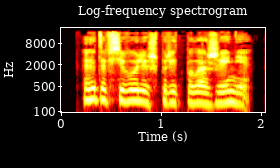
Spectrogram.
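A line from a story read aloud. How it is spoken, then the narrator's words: Dismissive snort. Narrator (Russian): отмахнулся Райлан, хмыкнув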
